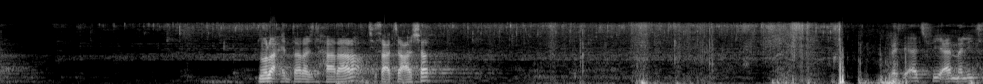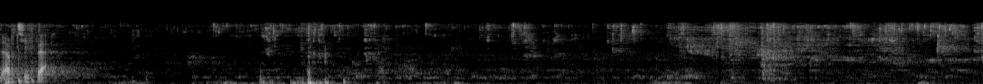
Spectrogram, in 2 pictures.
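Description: Water runs from a tap and splashes into a basin.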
